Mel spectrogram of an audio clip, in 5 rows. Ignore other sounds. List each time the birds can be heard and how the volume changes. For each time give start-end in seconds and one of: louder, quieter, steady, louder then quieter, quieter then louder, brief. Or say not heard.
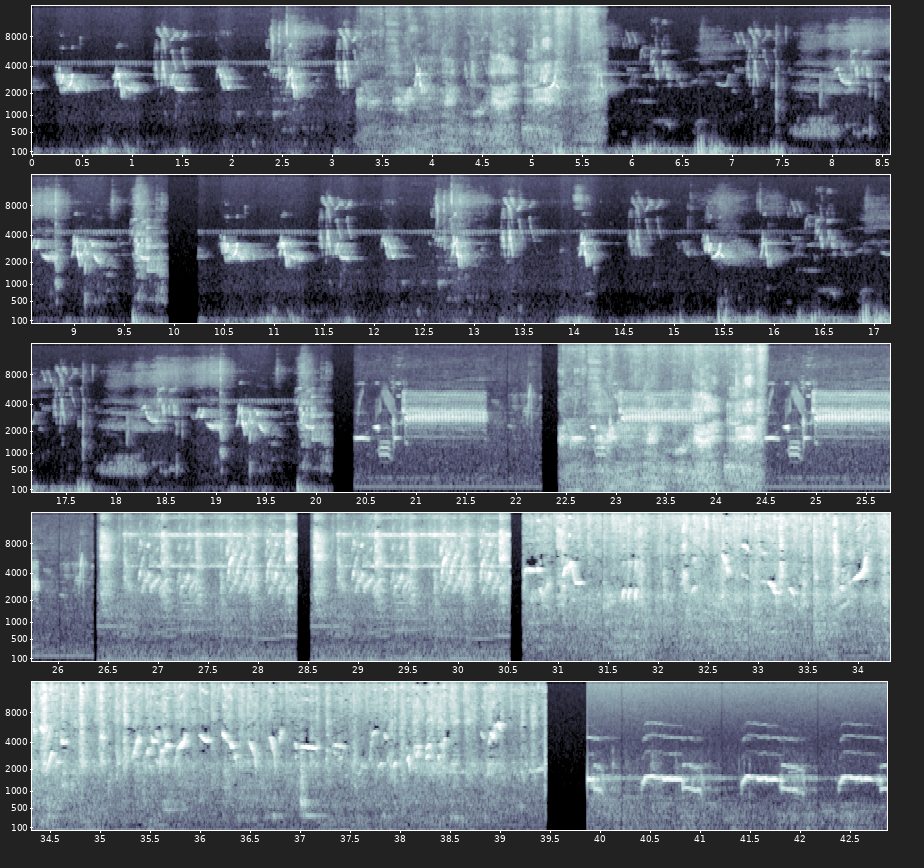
0.0-42.8 louder.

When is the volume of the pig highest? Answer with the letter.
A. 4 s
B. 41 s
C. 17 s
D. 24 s
D.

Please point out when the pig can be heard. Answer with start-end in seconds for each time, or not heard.
3.2-5.8, 22.4-24.5.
